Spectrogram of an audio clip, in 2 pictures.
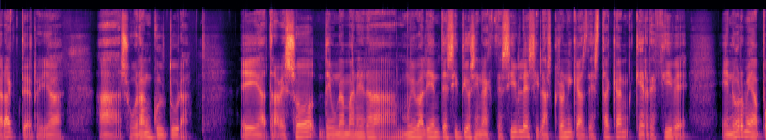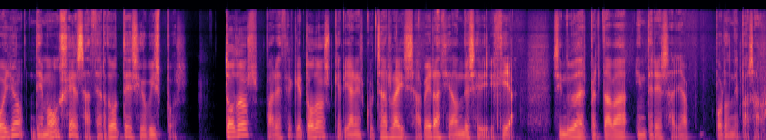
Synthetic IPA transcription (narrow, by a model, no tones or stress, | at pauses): aɾak̚t̪e̞̰ɾḭaa̰suɣɾaŋk̬ult̪uɾa̰ | ea̰t̪ɾa̰β̞e̞so̞ðe̞unamãne̞ɾa̰mwijβ̞alje̞nt̪e̞sit̪̬jo̞sinakθe̞siβ̞le̞silʔaskɾo̞nikazðe̞st̪akaŋke̞re̞θiβ̞e̞̰ːno̞ɾme̞apo̞ʝo̞ðe̞mõ̞ŋxe̞sːa̰θe̞ɾð̞o̞t̪e̞sio̞βispo̞̰s | t̪o̞ðo̞spa̰ɾe̞θe̞ke̞t̪o̞ðo̞ske̞ɾʔḭane̞skut͡ʃaɾlaisa̰βe̞ɾaθjaðo̞nd̪e̞se̞ðḭɾḭxia̰sind̪uðaðe̞spe̞ɾt̪aβaint̪e̞ɾe̞sa̰ʝapo̞ɾðond̪e̞pasa̰βa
